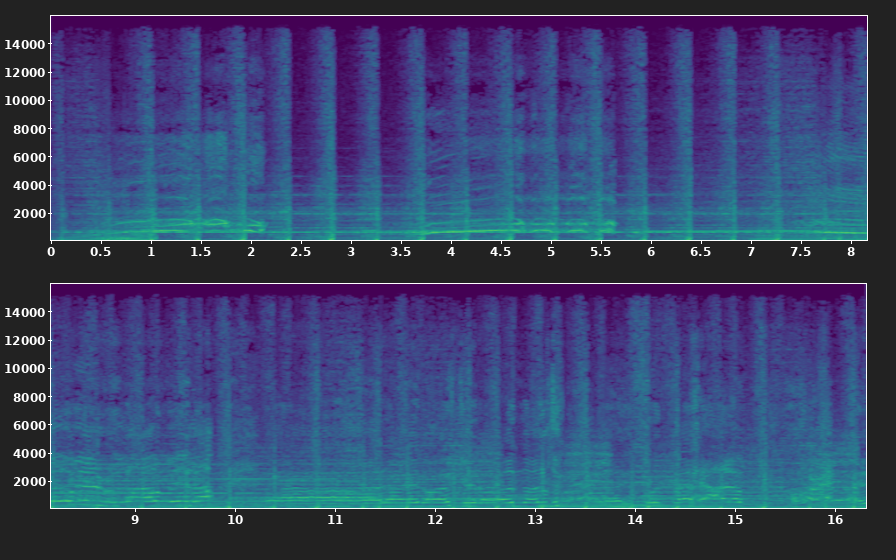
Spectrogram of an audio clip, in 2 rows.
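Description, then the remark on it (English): A 1970s song played backwards, with steady pulsing drum hits, smeared swelling tones and warbling, garbled vocal-like sounds that rise and fade. Loud and dense throughout, with no talking over it. “Please tell me the artist and title of this song played backwards.”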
